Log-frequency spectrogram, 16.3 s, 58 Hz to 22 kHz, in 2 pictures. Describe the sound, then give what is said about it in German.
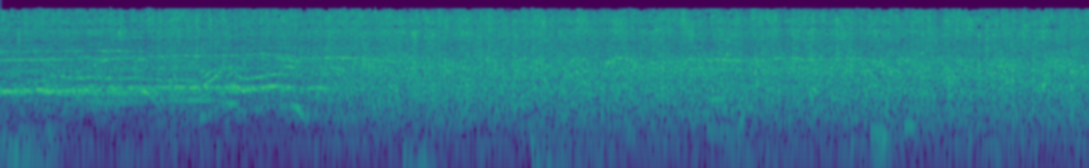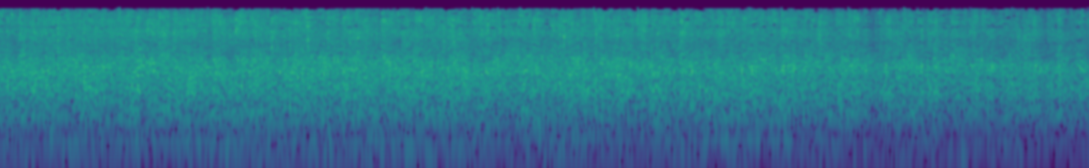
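Dense audience applause with some cheering at the SRF 3 Best Talent Showcase 2025, a live music event, sustained and even for the full length, with a voice briefly audible at the start. “Das ist nochmal dein Applaus. Danke sehr.”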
